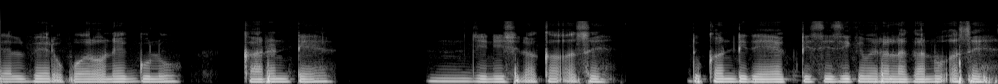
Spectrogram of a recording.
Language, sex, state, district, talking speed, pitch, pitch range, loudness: Bengali, male, Assam, Hailakandi, 85 wpm, 125 Hz, 120-130 Hz, -18 LUFS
